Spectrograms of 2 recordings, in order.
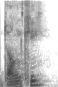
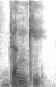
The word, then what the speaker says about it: Dunki: It's a film called, in English, it would be called Donkey. It is Donkey, but the way a part of the country pronounces donkey in India is Dunki. The Punjabis, they say Dunki.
